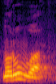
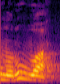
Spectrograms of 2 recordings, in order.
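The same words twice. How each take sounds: First: A doubled w sound replaces the glottal stop. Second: The same.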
